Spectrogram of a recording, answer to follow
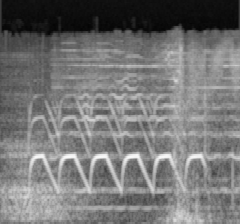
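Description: Police car siren sounding in quick falling sweeps, about four a second, over a steady film-score drone.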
